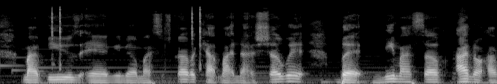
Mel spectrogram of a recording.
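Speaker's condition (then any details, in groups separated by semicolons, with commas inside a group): No condition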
